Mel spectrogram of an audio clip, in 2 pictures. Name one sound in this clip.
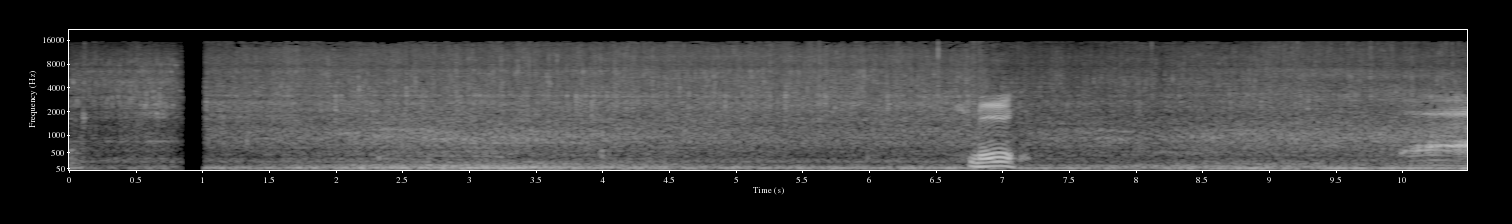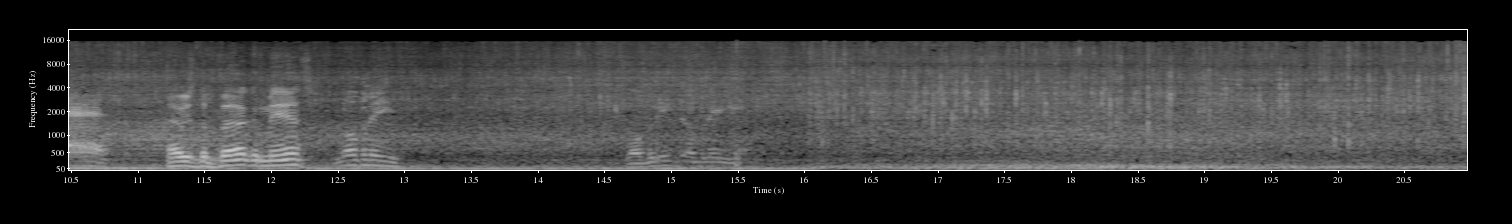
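Meat sizzles in a frying pan.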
